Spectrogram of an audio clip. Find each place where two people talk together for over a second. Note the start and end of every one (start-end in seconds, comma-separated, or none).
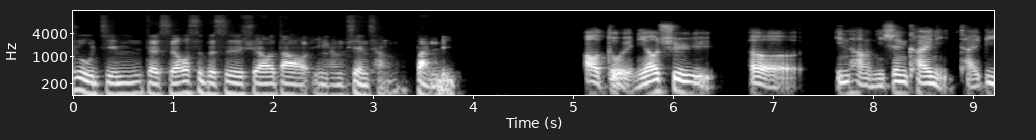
none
